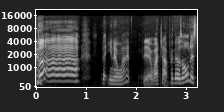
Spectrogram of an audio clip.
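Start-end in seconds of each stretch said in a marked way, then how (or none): 0.0-0.8 loud, high, drawn-out "bah" of shock; comic startled wail; mock shocked cry. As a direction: imitate someone freaked out, exaggerated. Shoppers' shock at talking baby.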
